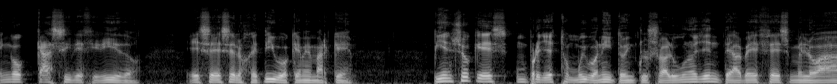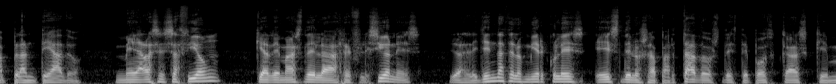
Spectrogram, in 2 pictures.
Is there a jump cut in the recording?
yes; 1 cut; at 1.7 s

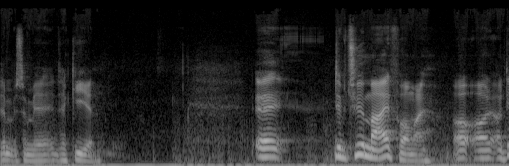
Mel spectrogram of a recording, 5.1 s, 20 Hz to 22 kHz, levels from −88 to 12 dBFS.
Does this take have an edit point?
yes; 1 cut; at 3.4 s

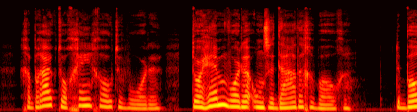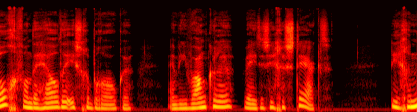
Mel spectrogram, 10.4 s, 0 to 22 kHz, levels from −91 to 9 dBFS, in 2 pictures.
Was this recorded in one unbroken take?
no; 1 cut; at 2.2 s

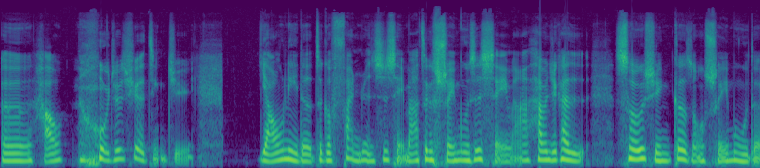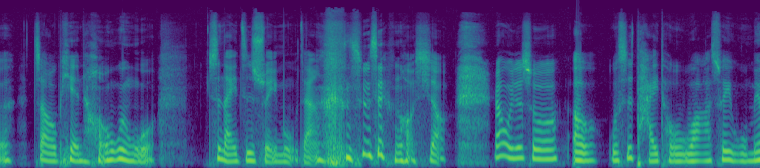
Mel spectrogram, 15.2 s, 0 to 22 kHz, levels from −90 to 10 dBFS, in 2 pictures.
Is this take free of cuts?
no; 1 cut; at 2.2 s

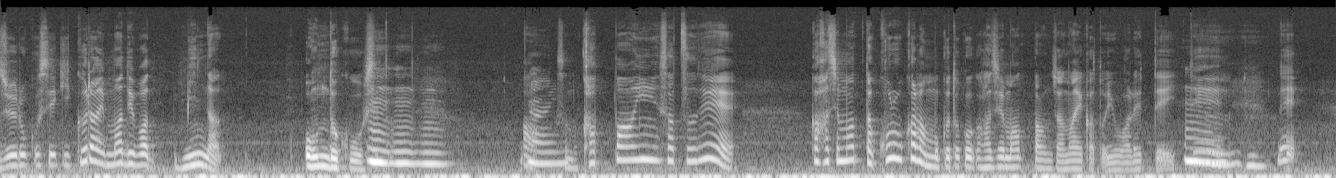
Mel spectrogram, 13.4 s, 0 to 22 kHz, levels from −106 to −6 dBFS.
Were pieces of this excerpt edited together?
yes; 1 cut; at 5.2 s

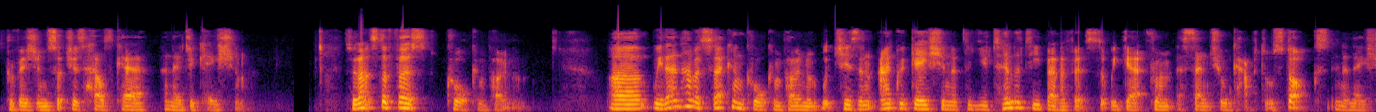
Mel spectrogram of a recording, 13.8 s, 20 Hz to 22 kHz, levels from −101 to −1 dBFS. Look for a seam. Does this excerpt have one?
no; 0 cuts

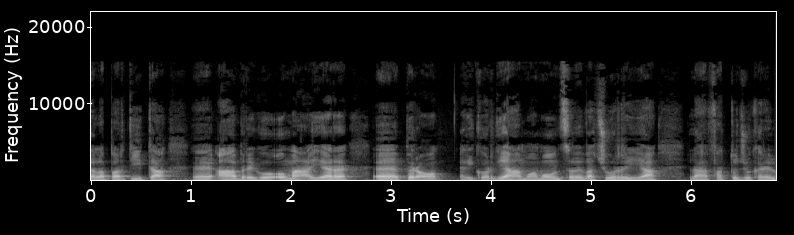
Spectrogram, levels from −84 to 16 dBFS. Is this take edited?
no; 0 cuts

